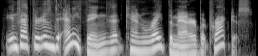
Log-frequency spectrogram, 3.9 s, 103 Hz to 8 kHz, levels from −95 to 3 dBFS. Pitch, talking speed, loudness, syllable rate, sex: 170 Hz, 185 wpm, -17 LUFS, 4.9 syllables/s, male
